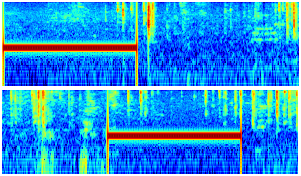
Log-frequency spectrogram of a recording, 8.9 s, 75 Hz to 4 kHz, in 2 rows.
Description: Ringback tone (North America), 440 + 480 Hz.
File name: CENTRAL SOTOVA / out alejandro.rodriguez - .52106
